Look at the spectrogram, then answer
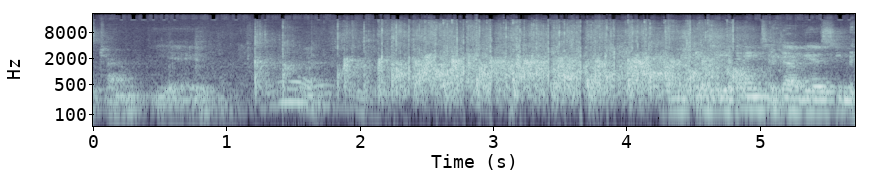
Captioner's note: applause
